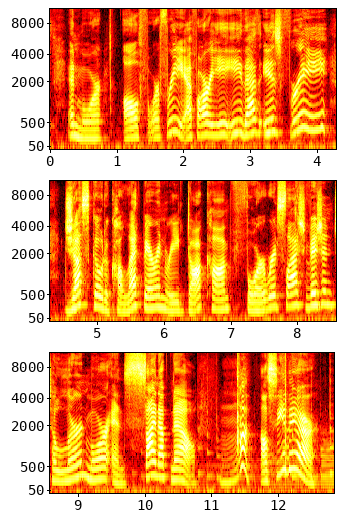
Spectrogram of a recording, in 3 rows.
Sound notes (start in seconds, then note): 11.3 kisses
